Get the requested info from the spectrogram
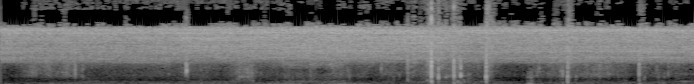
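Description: Steady high insect chorus, with footsteps crunching irregularly through dry leaf litter starting about four seconds in.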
